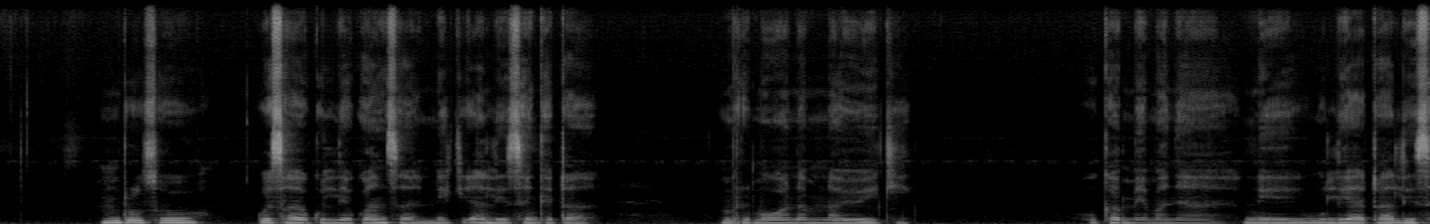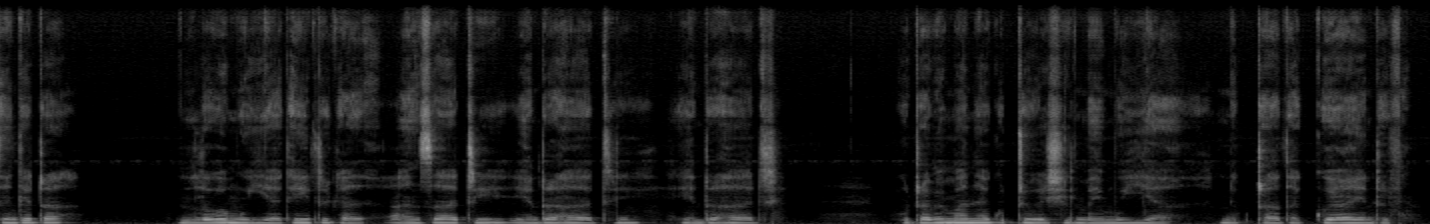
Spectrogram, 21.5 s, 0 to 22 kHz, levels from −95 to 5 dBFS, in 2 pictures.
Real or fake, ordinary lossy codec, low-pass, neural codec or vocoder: fake; none; none; vocoder, 48 kHz, 128 mel bands, Vocos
